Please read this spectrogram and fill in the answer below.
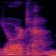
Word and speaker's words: Jordan: And the husband, Fritz Jordan, she was not really actually Jessie Jordan, she was Jessie Jordan, but that's the correct pronunciation. But it's become Anglified, if you like, because she was in Scotland.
